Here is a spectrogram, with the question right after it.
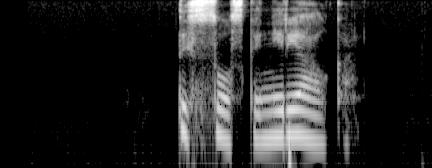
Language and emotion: Russian, angry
